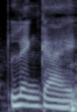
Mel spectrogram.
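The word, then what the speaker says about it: Lengyel: Eh, jullie hebben een lezing georganiseerd van Gabor Lenke, Lengai. Lengai, ja, Zeg ik het goed? – Ja.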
